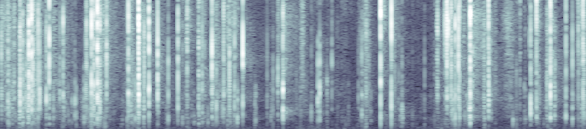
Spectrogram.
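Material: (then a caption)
Soft plastic. A full pink soft plastic wet-wipe pouch is squeezed and scratched with long nails. Dense, bright crinkling comes in quick sharp bursts that cut off right away, over a soft rustling bed throughout.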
